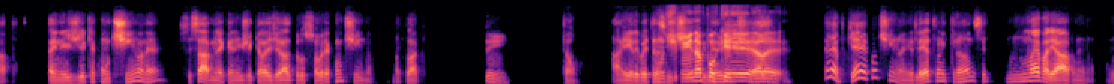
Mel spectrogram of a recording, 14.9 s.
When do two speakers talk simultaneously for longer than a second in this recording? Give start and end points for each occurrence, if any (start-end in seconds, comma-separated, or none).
8.7-10.4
